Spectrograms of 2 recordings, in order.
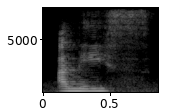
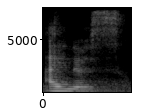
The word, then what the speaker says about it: anise: cinnamon clove a nice I like to pronounce a nice very specifically because when people say often on YouTube videos they say anus or Alice and I don't really want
